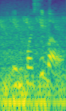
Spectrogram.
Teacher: Eh that example eh the first example is in plus possible impossible here the sound and change to m because it come before p both m and p are made with the lips so it's easier to say impossible than impossible in plus legal illegal in case the sound and change to L because it's followed by L. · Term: assimilation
